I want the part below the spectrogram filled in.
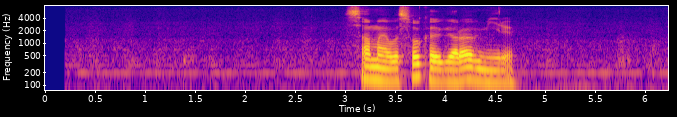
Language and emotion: Russian, neutral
